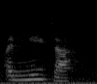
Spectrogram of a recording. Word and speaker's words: Anita: But yeah, it's Anita, but it's spelled Anita.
